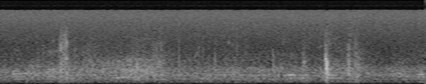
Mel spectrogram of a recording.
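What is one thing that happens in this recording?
People shuffle into wooden pews with soft knocks.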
